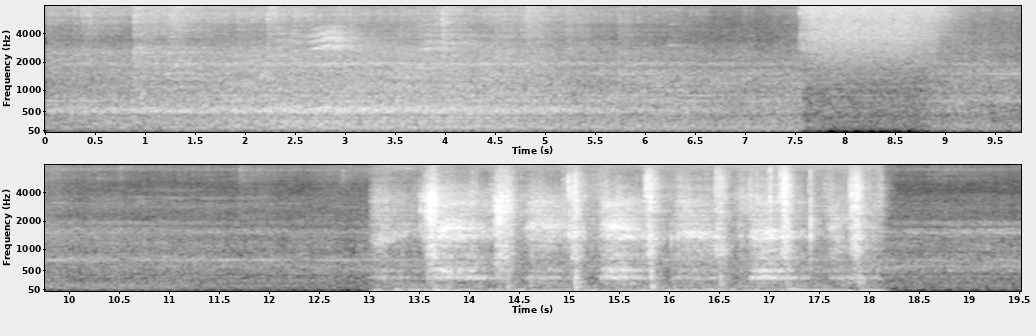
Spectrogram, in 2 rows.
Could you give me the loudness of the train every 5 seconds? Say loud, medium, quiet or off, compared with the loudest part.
loud, medium, quiet, quiet.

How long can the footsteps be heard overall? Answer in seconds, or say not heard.
5 s.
